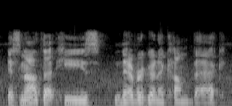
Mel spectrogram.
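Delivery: ordinary delivery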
